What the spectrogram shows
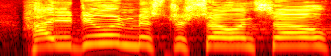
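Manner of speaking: play-acted, full, loud, very high-pitched booming giant voice. Speaker mimicking doctors and nurses checking a neighbouring patient at 3 a.m.: full, loud voice. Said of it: "talk in a full, giant, loud voice".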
